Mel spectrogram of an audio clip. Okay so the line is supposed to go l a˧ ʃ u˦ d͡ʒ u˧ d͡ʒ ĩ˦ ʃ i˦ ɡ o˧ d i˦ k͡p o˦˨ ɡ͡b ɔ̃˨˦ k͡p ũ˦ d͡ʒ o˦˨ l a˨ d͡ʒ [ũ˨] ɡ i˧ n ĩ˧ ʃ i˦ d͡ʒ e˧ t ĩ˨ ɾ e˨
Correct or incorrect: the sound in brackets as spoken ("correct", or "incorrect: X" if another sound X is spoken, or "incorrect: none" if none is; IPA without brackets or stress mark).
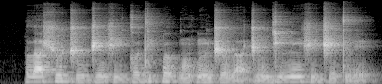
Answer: incorrect: ũ˨˦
